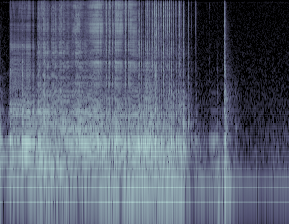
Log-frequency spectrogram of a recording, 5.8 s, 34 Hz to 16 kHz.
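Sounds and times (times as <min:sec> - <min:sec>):
cupboard squeaking: 0:00.2 - 0:04.5.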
